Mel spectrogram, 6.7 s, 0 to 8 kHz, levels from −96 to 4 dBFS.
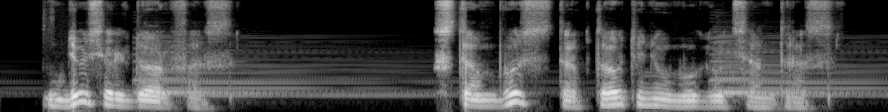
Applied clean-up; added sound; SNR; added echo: none; Piano; 19 dB; none.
